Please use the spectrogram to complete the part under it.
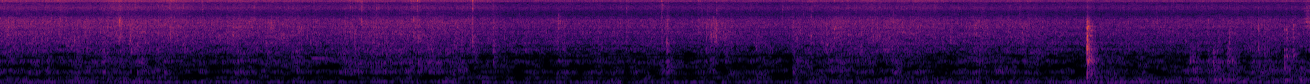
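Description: Chillies sizzling steadily in hot oil in a pan while being stirred for a spicy potato and moongra vegetable dish, a soft continuous crackle with light scraping and one brief clink near the end.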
